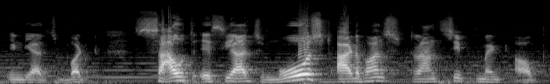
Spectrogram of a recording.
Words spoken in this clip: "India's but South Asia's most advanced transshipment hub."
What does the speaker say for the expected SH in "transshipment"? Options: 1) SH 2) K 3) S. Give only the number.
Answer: 3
